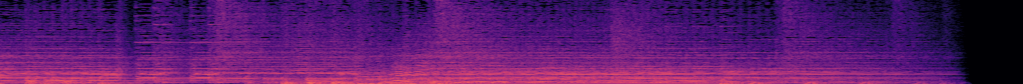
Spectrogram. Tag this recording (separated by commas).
Blues, Music, Soundtrack music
